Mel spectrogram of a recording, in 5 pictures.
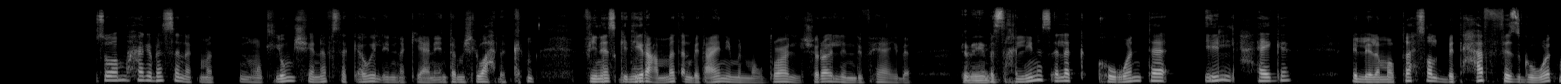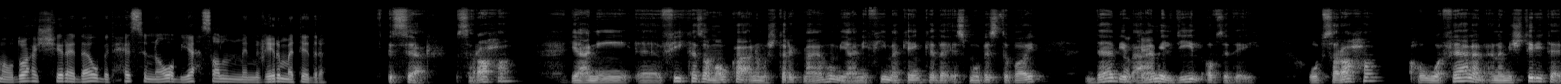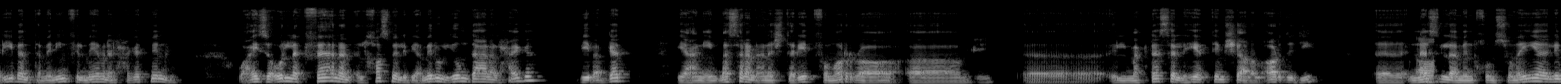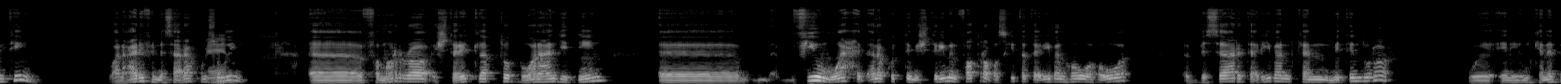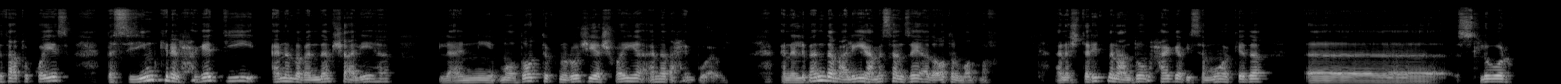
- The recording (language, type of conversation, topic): Arabic, advice, إزاي الشراء الاندفاعي أونلاين بيخلّيك تندم ويدخّلك في مشاكل مالية؟
- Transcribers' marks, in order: chuckle; tapping; in English: "deal of the day"; in English: "laptop"; in English: "slower"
